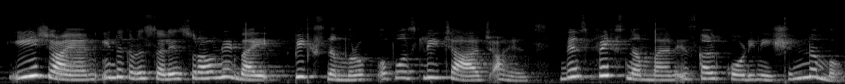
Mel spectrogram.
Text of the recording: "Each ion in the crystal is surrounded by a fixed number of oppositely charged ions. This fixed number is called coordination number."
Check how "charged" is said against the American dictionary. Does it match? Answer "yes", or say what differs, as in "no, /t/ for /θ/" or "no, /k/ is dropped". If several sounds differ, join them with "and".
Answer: no, /d/ is dropped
